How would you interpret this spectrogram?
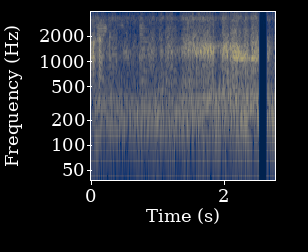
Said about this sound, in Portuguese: É que eu tô dentro do carro e eu pensei que tivesse caído a ligação.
